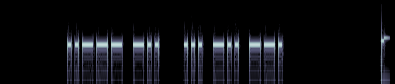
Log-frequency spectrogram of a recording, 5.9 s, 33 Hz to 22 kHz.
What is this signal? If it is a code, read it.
Morse code, heard as a keyed tone, about 22 wpm, 700 Hz. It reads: 2D SDG
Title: Field Day Exchanges Encore - 22wpm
